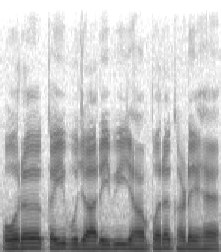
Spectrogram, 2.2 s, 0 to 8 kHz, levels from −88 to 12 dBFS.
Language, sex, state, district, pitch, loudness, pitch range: Hindi, male, Chandigarh, Chandigarh, 140 Hz, -13 LUFS, 130-145 Hz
